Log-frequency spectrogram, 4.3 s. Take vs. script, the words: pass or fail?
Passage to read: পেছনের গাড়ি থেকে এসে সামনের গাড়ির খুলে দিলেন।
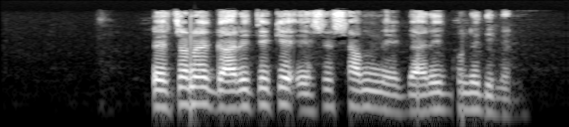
pass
